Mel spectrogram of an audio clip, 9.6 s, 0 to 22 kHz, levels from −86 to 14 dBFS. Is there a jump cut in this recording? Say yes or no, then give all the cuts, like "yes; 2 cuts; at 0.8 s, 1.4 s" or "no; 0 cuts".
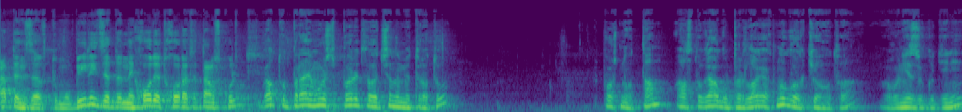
yes; 1 cut; at 2.3 s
